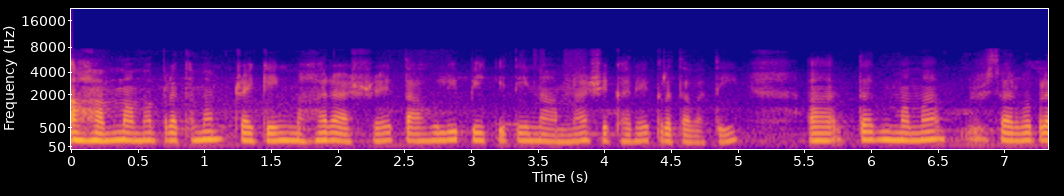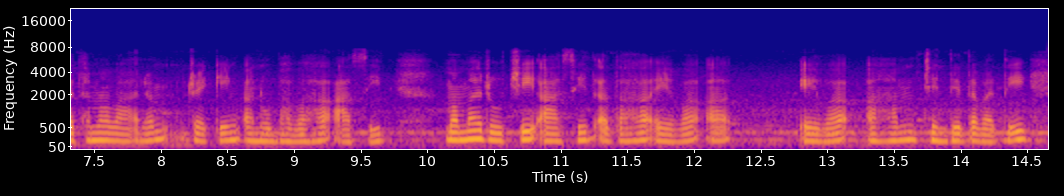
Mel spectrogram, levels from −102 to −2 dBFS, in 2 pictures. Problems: constant background noise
